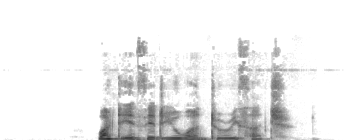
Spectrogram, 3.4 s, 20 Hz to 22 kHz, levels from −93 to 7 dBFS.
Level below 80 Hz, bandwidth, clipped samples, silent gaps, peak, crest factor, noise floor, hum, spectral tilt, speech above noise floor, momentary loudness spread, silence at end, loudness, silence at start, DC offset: -68 dBFS; 16 kHz; under 0.1%; none; -4 dBFS; 22 dB; -87 dBFS; none; -4.5 dB/octave; 63 dB; 11 LU; 0.55 s; -24 LUFS; 1 s; under 0.1%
